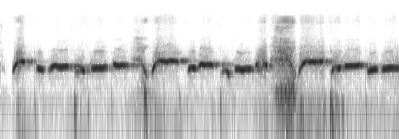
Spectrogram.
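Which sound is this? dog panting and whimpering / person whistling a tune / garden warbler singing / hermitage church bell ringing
person whistling a tune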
